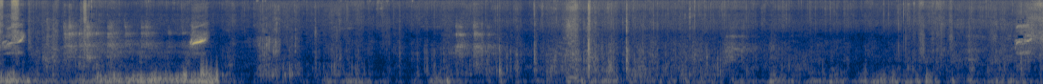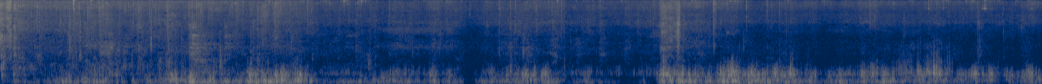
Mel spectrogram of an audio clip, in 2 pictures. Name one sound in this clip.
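Cattle hooves trample across dry dirt.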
